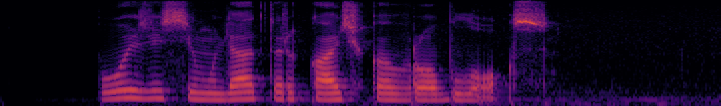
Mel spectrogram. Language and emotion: Russian, neutral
